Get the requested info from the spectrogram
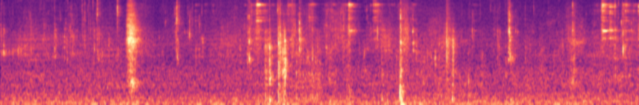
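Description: People eating rotisserie chicken by hand: scattered short wet clicks of chewing and of meat and skin being pulled off the bone, over a faint steady low hum.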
